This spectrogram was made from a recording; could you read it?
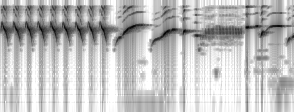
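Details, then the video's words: Long-rolling canary song used to tutor other canaries: a rhythmic high trill of about nine repeated notes, followed by rising whistled sweeps and a short buzzy stretch. "kenari GACOR panjang PANCINGAN MASTERAN masuk, SUARA kenari ngeroll panjang"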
